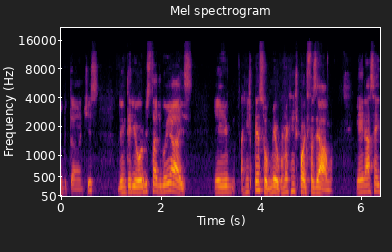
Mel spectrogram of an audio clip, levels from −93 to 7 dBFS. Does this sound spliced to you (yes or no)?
no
